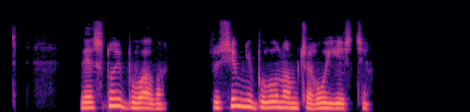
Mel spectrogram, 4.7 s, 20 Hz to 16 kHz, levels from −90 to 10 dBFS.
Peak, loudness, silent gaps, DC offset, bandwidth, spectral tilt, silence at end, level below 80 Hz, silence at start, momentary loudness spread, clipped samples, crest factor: -2 dBFS; -18 LUFS; 1.69-2.09 s; under 0.1%; 7.8 kHz; -8 dB/octave; 1 s; -60 dBFS; 0.8 s; 10 LU; under 0.1%; 16 dB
